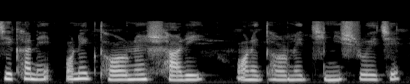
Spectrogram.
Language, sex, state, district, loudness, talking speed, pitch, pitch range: Bengali, female, West Bengal, Cooch Behar, -17 LUFS, 115 wpm, 220 Hz, 215-245 Hz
